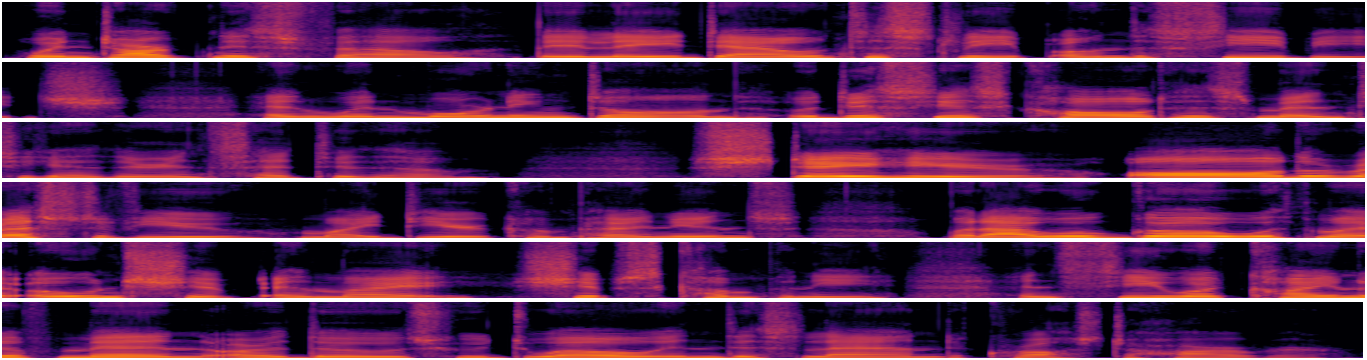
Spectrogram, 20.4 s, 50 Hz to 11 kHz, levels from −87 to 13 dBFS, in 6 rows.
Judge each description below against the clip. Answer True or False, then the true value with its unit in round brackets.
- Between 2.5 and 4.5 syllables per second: True (4.3 syllables/s)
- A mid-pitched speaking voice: False (220 Hz)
